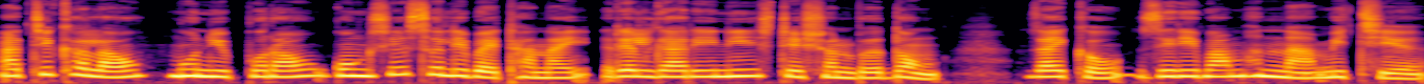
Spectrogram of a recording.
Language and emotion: Bodo, neutral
